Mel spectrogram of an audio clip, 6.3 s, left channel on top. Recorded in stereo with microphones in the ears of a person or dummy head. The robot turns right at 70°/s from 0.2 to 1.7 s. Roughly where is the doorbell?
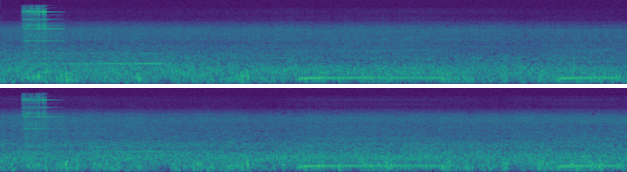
Ahead.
